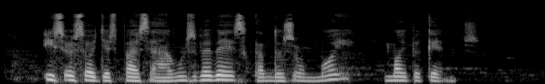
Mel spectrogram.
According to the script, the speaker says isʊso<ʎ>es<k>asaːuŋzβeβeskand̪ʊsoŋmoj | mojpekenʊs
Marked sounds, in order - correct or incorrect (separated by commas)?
correct, incorrect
